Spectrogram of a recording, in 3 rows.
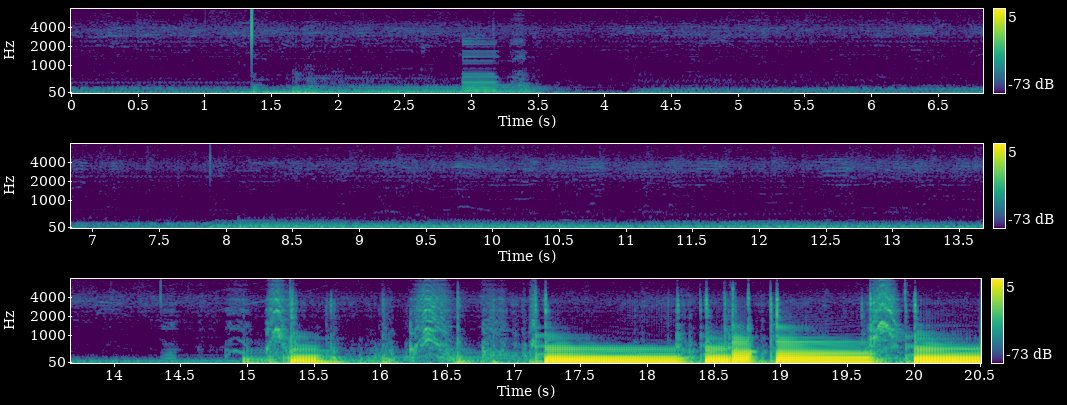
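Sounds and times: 
bass guitar recorded by direct input: 0:15.0 - 0:20.5.

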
